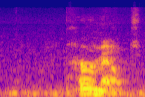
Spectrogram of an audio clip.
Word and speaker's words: Permount: Her mount permount mounting medium. It's spelled P E R M O U N T per mount, which I think stands for permanent.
